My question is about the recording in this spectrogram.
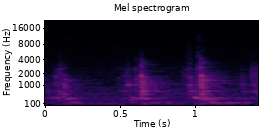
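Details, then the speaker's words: Land Rover Defender 110 rear axle, new driveshafts and flanges, axle turned by hand: dull metallic clunks about twice a second; crown wheel barely moves, so clunk is from worn thrust washers or sun/planet gears in the differential carrier. "it's either the thrust washers or the gears in the in the carrier itself there's a sun and planet wheels inside there and it goes a bit like this"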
